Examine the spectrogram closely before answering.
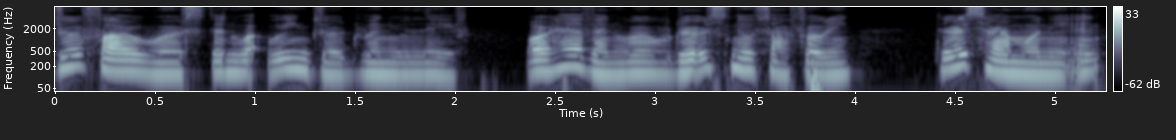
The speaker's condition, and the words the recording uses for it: None; typical speech.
